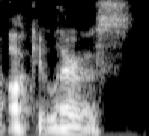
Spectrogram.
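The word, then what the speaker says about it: ocularist: And like I said, I would never have predicted that a conversation with what I now know is called an ocularis. Did I say that right? – Yes. You did.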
